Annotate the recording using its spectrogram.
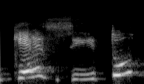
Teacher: aqui em quesito eu não escuto o u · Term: dígrafo consonantal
